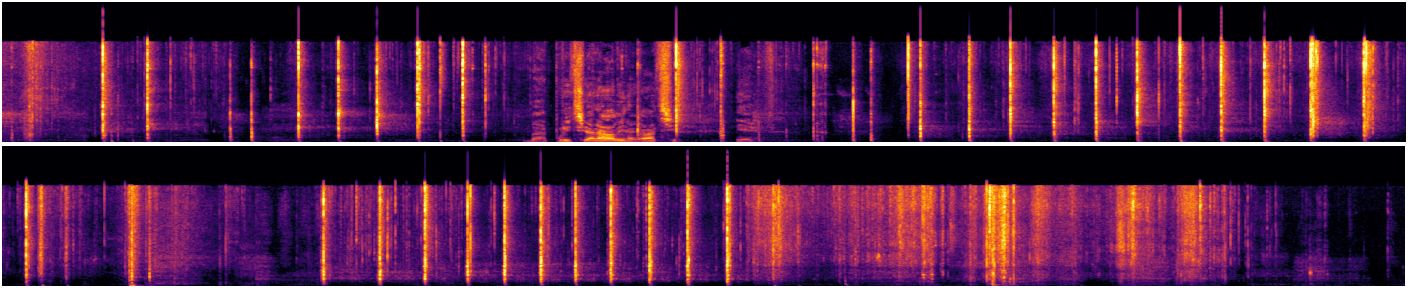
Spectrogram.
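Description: A knife blade chops sharply and repeatedly into a wooden stick.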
